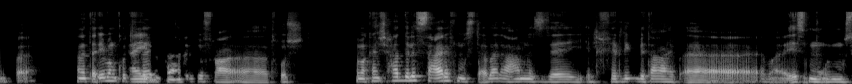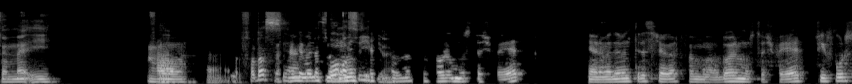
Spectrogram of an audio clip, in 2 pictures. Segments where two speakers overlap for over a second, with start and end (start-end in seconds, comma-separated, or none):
11.2-12.5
